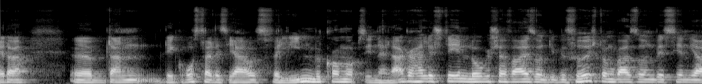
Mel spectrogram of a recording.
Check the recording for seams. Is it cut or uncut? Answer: cut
